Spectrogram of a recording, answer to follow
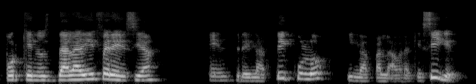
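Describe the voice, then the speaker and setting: A woman's voice: medium pitch, darkish tone. Patient woman teaching English grammar. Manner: patient, repeats example words slowly and clearly. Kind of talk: explaining English grammar in a class.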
